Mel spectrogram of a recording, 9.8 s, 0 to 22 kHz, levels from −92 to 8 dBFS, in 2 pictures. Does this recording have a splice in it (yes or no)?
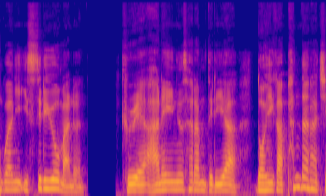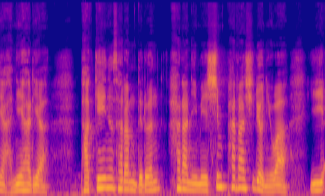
no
